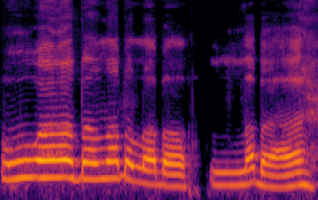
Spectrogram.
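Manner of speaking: loud, high, drawn-out nonsense chant; slow, belted silly cartoon voice; cartoon babbling. Streamer returns to the stream with silly babble, loud cartoon babbling.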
